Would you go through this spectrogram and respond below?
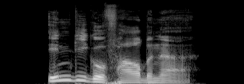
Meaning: inflection of indigofarben: 1. strong/mixed nominative masculine singular 2. strong genitive/dative feminine singular 3. strong genitive plural
- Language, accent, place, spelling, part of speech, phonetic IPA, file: German, Germany, Berlin, indigofarbener, adjective, [ˈɪndiɡoˌfaʁbənɐ], De-indigofarbener.ogg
